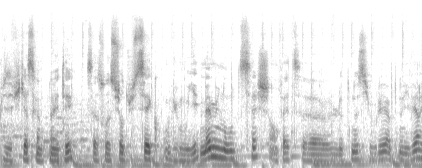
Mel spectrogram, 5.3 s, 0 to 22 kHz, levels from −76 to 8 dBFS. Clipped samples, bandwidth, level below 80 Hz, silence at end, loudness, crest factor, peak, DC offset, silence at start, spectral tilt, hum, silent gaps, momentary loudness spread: under 0.1%; 17 kHz; -44 dBFS; 0 s; -30 LUFS; 18 dB; -12 dBFS; under 0.1%; 0 s; -4.5 dB/octave; none; none; 9 LU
